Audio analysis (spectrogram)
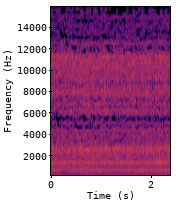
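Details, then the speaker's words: HPI Nitro MT with Nosram RS 18 Evo nitro engine during break-in, warmed with the engine heater and richened: high, steady buzzing rev well above normal idle, getting leaner as it warms; high idle. "You can see the idle's definitely a bit high, but you can actually hear it getting leaner as it warms up as well."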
